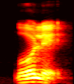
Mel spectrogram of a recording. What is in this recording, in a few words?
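"golek", Malay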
